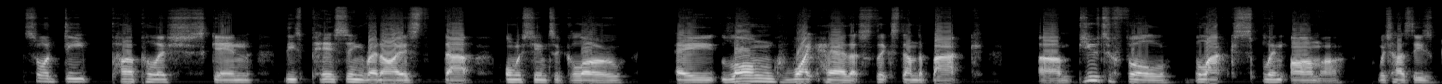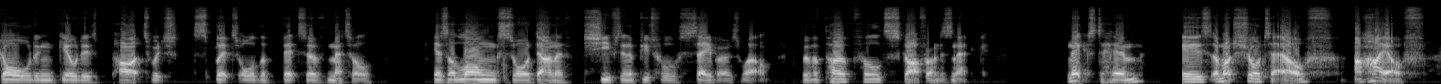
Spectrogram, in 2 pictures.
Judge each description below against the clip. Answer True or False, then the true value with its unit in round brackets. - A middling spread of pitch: True (3.1 semitones)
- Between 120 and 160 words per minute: True (155 wpm)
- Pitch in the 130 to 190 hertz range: False (105 Hz)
